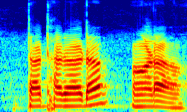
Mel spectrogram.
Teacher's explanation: ये मूर्धा से बोले जाते हैं। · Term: टा वर्ग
